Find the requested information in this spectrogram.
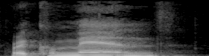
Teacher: Vous voyez le pauvre E là au milieu, il est un peu compressé entre ces deux syllabes très fortes, et on entend à peine, mais on entend tout de même. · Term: schwa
